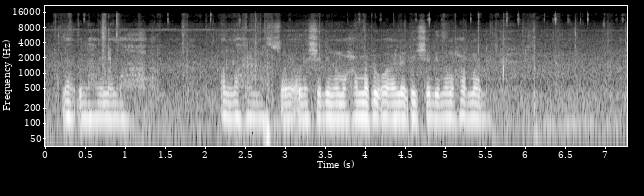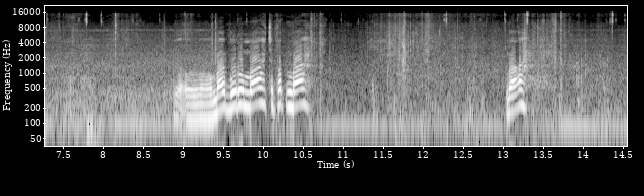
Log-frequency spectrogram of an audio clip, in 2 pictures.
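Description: Footsteps crunch on leaves and dirt.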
